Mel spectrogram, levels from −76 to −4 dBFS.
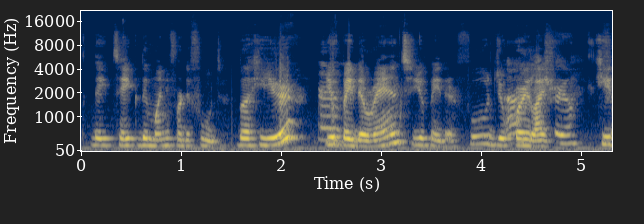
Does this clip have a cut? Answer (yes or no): yes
